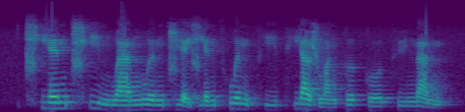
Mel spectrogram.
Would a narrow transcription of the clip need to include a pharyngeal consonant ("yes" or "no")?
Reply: no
